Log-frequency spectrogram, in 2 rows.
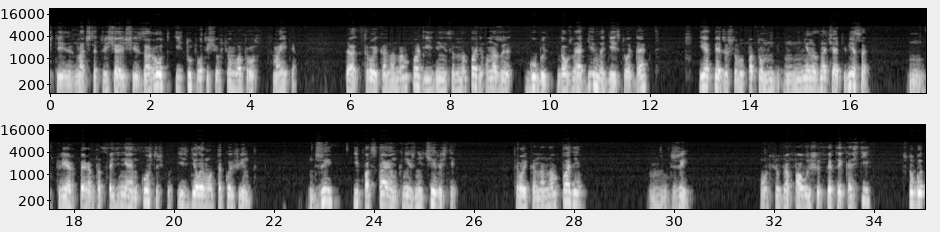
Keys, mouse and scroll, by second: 2.1-3.2 middle drag, 5.0 click, 6.2 KP_3, 11.3 e, 15.4 alt+p, 22.4 g, 24.2-25.5 middle drag, 26.8 KP_3, 29.7 g, 32.5 KP_1, 34.1-35.0 middle drag.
